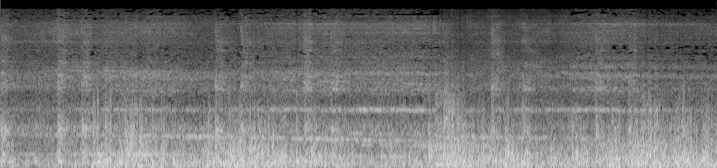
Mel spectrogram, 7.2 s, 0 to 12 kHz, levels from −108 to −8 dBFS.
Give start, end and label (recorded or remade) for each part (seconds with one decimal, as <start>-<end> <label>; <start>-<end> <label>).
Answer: 0.0-4.4 recorded; 4.4-5.7 remade; 5.7-7.2 recorded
